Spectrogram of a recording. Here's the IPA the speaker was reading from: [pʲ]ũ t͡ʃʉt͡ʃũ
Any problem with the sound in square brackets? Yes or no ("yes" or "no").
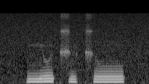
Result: yes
